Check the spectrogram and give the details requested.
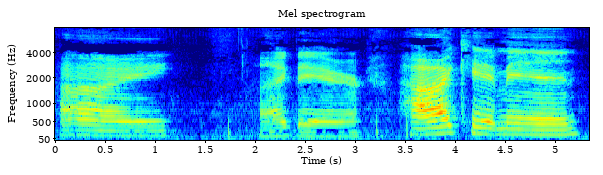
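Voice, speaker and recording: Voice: medium pitch, very slow. A vlogger talking casually while playing with a puppy, swearing freely and calling out playful exclamations. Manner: lively, playfully exaggerated exclamations.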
